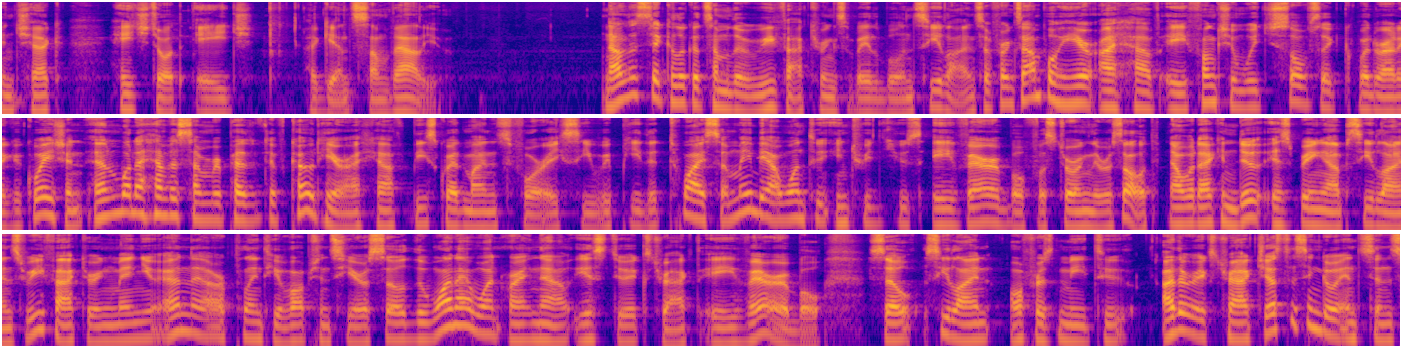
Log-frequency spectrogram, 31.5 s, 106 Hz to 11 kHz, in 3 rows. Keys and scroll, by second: 21.0 ctrl+alt+shift+t.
